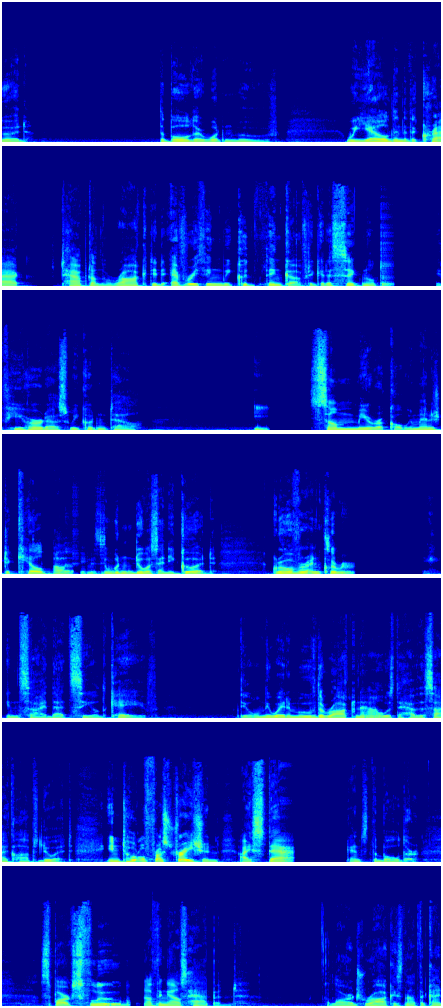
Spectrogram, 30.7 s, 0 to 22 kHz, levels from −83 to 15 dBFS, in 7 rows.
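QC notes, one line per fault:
4.64–4.97 s, 8.20–8.81 s, 11.33–11.94 s, 13.62–14.32 s, 16.58–17.45 s, 21.06–21.37 s, 24.75–25.47 s, 27.38–27.84 s, AAC frame loss with concealment: the decoder lost runs of AAC frames, from about 107 ms up to about 789 ms per event. It rebuilt each missing stretch from the last good spectrum, so short losses turn into a smeared, noisy or phasey patch, while the longest decay to a very faint noise floor and fade back in. At 13.62, 21.06 and 27.38 s the losses are scattered short runs, so the speech breaks up in brief smeared, noisy or phasey patches.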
